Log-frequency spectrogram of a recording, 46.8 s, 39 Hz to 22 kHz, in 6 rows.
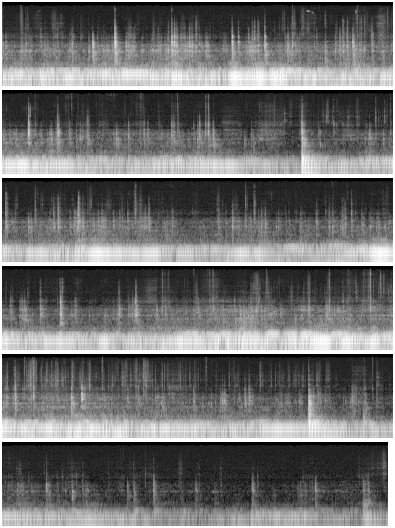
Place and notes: contact mic recording of an old tv antenna on top of a bunker
8 April 2011, ~16:00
